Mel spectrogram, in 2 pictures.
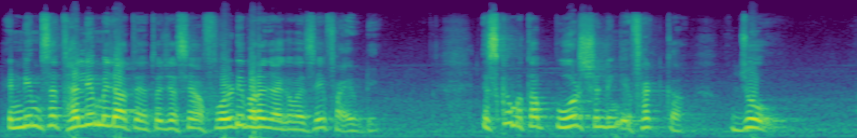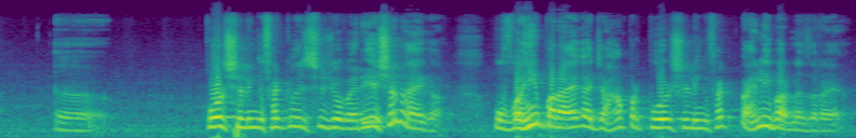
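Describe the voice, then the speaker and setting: A woman's voice: fairly high pitch, a little mellow. Woman lecturing chemistry, dictating notes. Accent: Hindi-English mix. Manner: explanatory, poses questions and answers them, slows to dictate notes. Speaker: chemistry teacher. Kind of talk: classroom lecture.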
